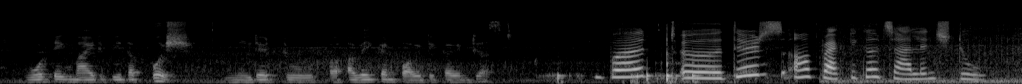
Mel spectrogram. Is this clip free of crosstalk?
Yes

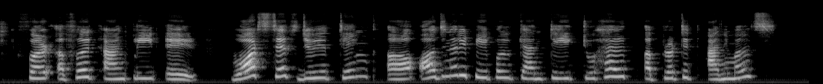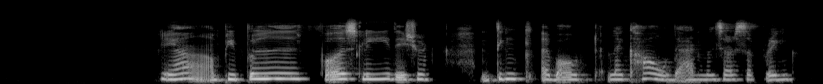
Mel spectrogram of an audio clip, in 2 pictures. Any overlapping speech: No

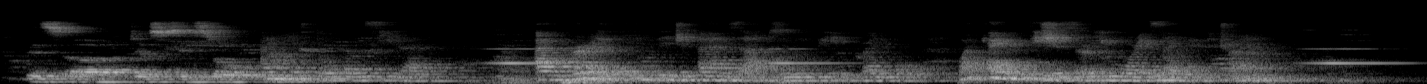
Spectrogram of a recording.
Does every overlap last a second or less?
Yes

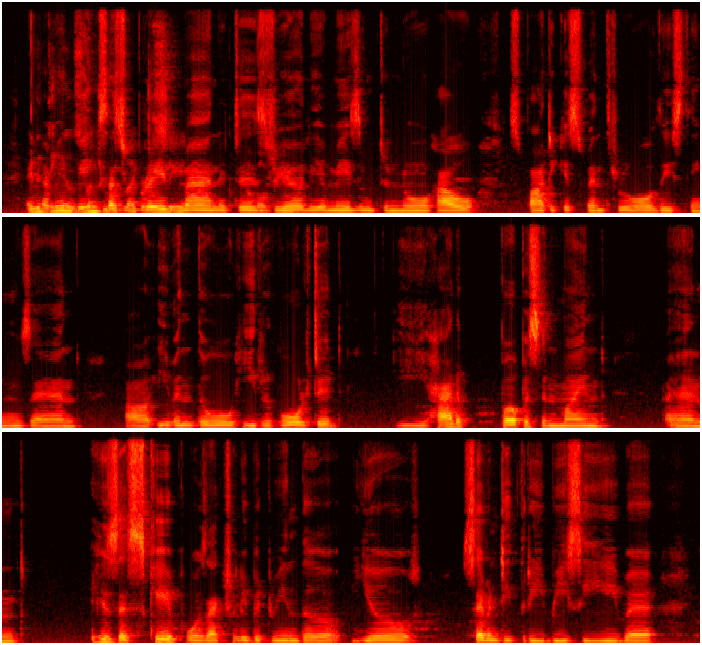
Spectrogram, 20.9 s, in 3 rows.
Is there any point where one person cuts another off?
Yes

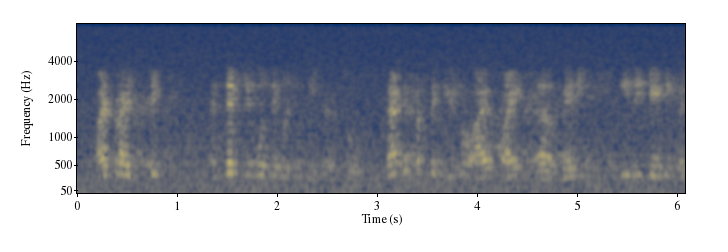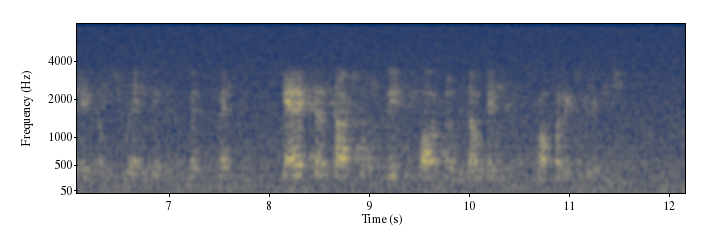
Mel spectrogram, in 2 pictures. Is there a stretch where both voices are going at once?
No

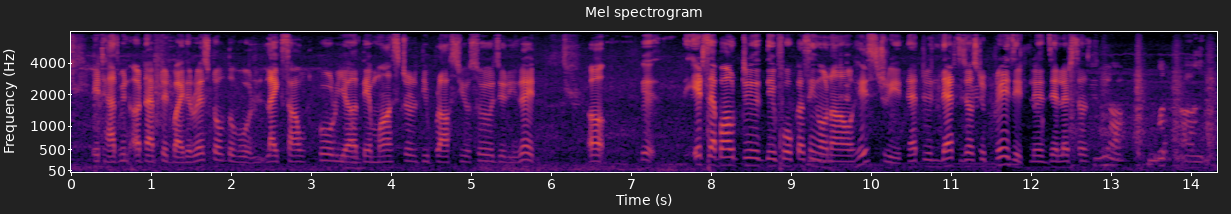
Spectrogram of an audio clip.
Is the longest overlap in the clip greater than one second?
No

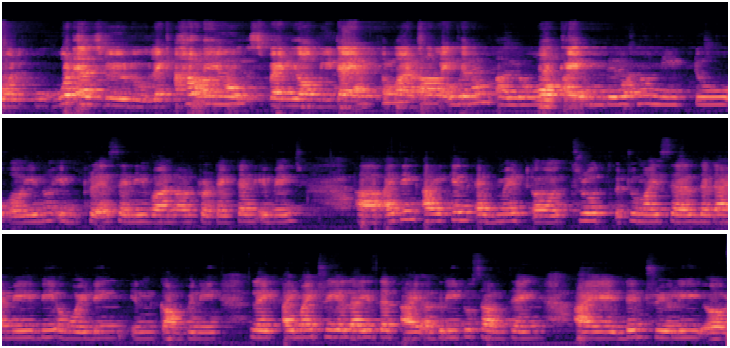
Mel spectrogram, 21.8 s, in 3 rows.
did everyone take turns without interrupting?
No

